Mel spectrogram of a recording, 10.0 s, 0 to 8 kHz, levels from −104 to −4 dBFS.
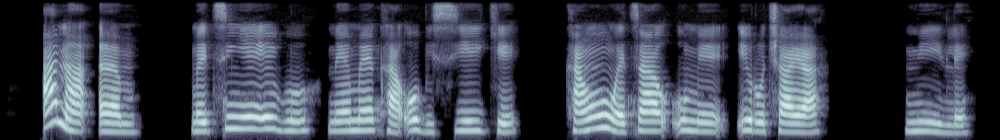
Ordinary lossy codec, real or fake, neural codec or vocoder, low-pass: none; real; none; 7.2 kHz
